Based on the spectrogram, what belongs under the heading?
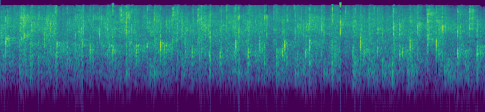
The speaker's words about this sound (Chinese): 好，我觉得大家应该真的鼓掌，非常感谢。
